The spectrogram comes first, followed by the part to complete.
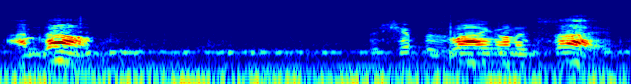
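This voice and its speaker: A brave, decisive agent hero played by a man in a 1940s-style radio adventure. His voice sits high and he speaks in clipped reports, through a muffled, noisy old recording. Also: a little slow, natural voice. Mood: focused. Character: brave, decisive male special agent and diver.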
